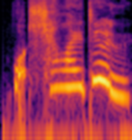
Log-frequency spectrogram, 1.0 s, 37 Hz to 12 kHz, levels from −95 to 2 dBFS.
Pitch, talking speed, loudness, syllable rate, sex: 325 Hz, 240 wpm, -14 LUFS, 4.9 syllables/s, female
